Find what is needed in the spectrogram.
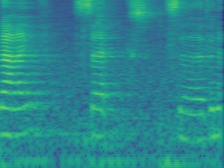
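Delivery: ordinary talk, nothing marked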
